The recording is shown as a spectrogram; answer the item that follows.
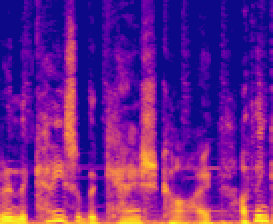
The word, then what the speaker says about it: Qashqai: remains absolutely clear, and that is that the Qashqai is a very, very nice all-round motor car.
